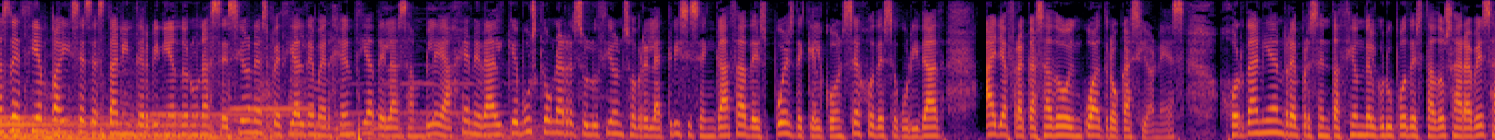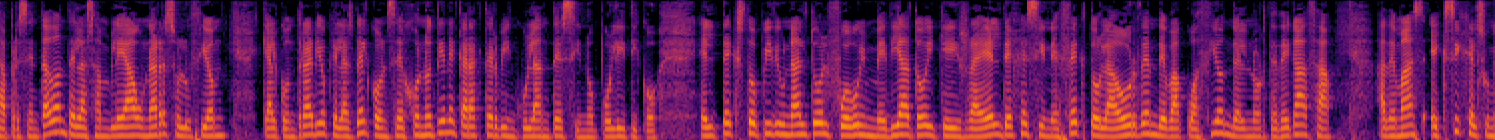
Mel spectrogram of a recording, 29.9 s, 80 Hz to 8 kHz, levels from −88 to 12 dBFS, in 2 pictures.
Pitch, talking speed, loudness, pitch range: 185 Hz, 185 wpm, -19 LUFS, 170-205 Hz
